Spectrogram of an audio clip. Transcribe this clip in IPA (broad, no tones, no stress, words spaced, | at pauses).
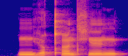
ɲi̤qʼẽdçẽŋ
